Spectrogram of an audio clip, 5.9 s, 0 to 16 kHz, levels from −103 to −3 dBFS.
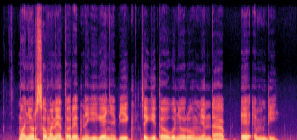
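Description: No dropouts, clicks, distortion or other technical faults can be heard anywhere in the speech.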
